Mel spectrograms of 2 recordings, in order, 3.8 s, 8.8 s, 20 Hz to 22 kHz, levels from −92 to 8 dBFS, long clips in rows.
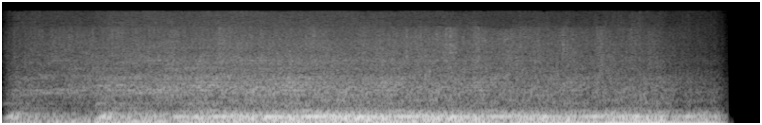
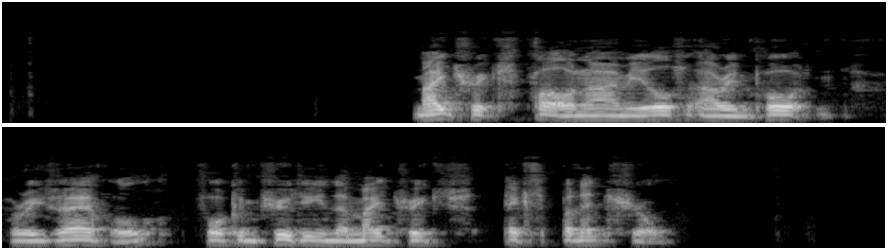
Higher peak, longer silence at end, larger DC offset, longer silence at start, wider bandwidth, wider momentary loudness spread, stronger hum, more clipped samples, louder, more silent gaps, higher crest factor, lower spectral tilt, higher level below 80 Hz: about the same, 0 dBFS vs 0 dBFS; second, 0.1 s vs 1.1 s; neither; second, 0 s vs 2.05 s; first, 17 kHz vs 7.4 kHz; about the same, 10 LU vs 10 LU; neither; neither; first, -15 LUFS vs -21 LUFS; neither; second, 14 dB vs 22 dB; second, -6.5 dB/octave vs -8 dB/octave; first, -22 dBFS vs -68 dBFS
